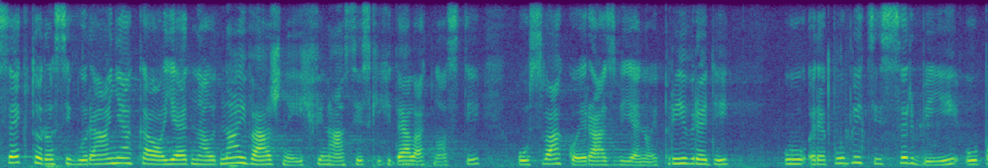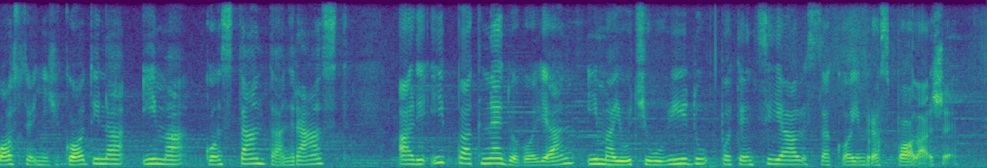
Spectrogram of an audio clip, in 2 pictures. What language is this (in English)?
Serbian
